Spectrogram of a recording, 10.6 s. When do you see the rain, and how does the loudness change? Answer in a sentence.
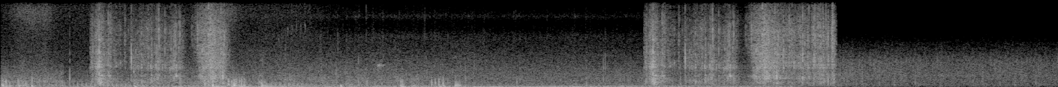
You can hear the rain from 0.0 to 10.5 s, getting quieter.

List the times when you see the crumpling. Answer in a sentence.
You can hear the crumpling from 0.8 to 2.3 s and from 6.4 to 8.4 s.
